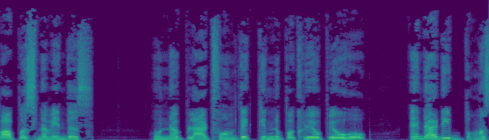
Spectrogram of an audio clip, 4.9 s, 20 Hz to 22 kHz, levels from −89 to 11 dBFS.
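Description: Generation loss runs throughout the speech. It sounds swirly, smeared and hollow, with blurred attacks and nothing above 20.7 kHz. The sound points to repeated MP3 coding, likely about seven passes at 96 kbit/s. Each pass requantises on a shifted frame grid, so noise and spectral holes accumulate.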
